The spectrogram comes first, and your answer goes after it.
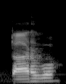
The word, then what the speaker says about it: Tarbes: Et Bayuno, Bayonne, Tarbes, sans S.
